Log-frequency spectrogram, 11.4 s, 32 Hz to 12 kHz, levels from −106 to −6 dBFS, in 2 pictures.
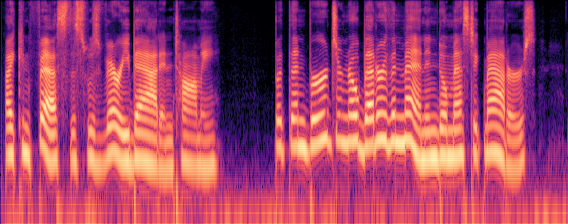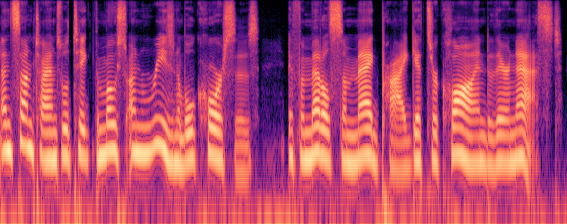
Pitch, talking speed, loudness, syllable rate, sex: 195 Hz, 195 wpm, -18 LUFS, 5.7 syllables/s, female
